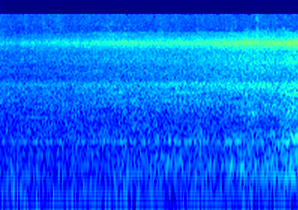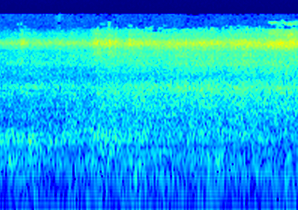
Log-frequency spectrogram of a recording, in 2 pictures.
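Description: Diesel multiple-unit passenger train passing on the main line, its rumble and wheel noise building from about three seconds in and then holding steady.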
